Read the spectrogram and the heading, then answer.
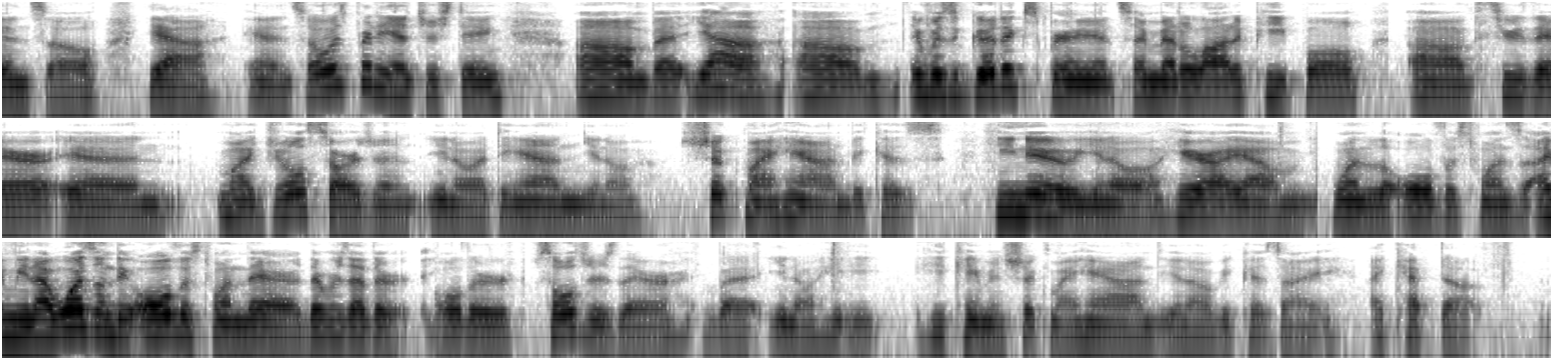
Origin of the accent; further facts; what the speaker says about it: Hoonah, Alaska, United States; also born or lived in Minnesota; I'm from Hoonah.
